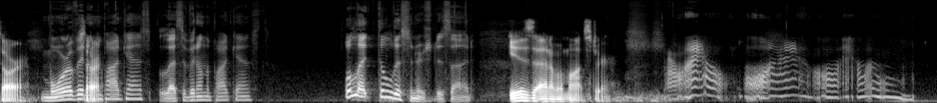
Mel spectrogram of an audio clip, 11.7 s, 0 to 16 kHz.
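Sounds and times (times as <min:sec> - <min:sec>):
speech: 0:00.0 - 0:03.4, 0:04.3 - 0:11.5
voice imitating a growling stomach: 0:08.3 - 0:11.5.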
